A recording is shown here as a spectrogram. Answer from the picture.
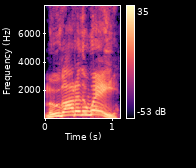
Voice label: Male Move Out Of The Way; Blastmorph Pinball; xbox series xs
